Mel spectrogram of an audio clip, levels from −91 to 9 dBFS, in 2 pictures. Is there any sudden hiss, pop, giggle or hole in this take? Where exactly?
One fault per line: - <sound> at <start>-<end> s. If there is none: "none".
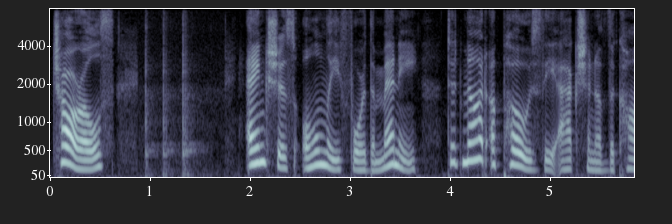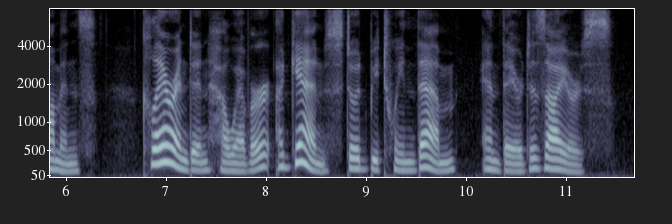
- tap at 0.9-1.6 s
